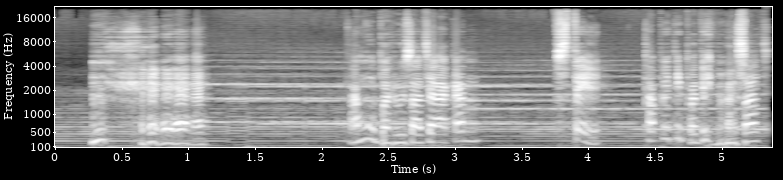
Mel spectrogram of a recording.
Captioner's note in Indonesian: tertawa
